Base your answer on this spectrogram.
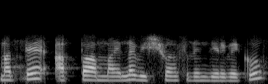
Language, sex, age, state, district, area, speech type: Kannada, female, 60+, Karnataka, Mysore, urban, conversation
